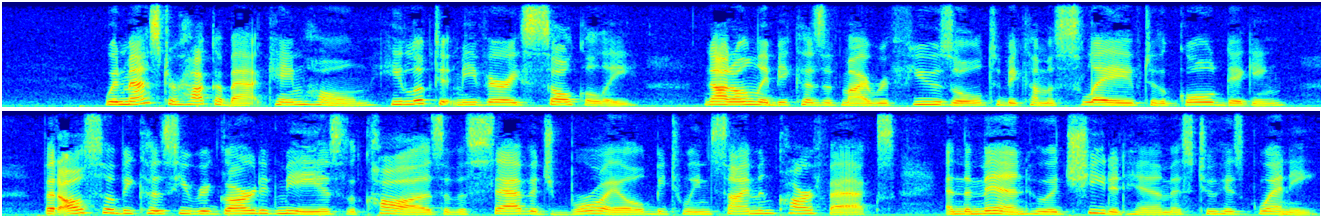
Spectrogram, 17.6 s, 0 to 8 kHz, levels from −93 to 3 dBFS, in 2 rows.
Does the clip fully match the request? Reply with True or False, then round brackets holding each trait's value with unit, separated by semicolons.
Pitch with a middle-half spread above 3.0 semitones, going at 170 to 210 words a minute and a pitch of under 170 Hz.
False (4.1 semitones; 175 wpm; 190 Hz)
